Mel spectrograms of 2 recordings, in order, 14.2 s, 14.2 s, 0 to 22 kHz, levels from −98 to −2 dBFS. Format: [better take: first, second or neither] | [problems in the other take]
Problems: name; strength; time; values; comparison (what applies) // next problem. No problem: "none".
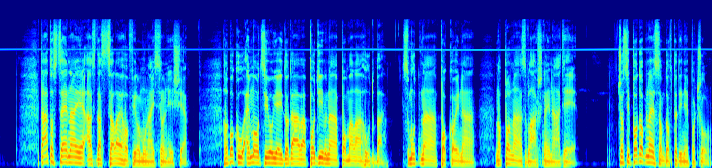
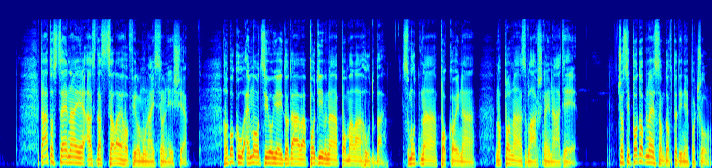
second | high-pitched whine; faint; throughout; 6.5 kHz, 35 dB below the speech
